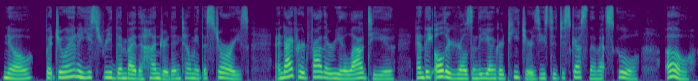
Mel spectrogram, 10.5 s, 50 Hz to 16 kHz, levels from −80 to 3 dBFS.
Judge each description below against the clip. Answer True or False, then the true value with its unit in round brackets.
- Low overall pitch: False (205 Hz)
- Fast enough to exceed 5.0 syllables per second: True (5.3 syllables/s)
